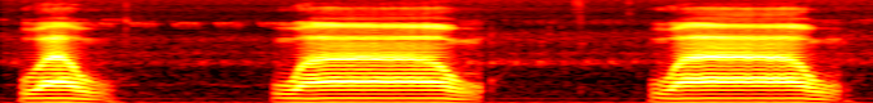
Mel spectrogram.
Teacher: তালুর সঙ্গে লাগে নুন ওয়াও ওয়াও হচ্ছে দুই ঠোঁট গোল করিয়া ওয়াও এর উচ্চারণ করতে হবে দুই ঠোঁট গোল করিয়া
